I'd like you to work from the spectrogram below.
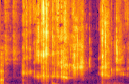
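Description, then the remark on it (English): Wet crunching as someone bites into a pickled gherkin, a few loud snapping bursts followed by chewing, with no talking. “That's crunchy. Mm. Crunchy gherkin, not a pickle.”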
